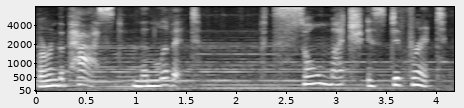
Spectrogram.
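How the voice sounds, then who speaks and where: A woman's voice: on the high side, a little slow, natural voice. A woman playing an earnest, scholarly young elf woman in grief, talking in a rambling, unsure way in a video game. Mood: wistful, uncertain. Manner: rambling, hesitant, self-correcting. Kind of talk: video game dialogue acting. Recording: clear game music behind the voice. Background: game music.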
